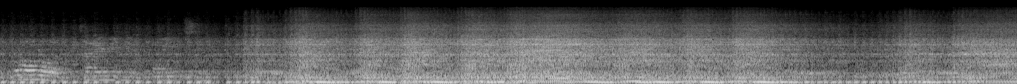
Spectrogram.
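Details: 1976 Honda XL175 after restoration, riding: the engine note flares up and hangs at high revs without pulling the bike along. The clutch is slipping, worse than before.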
